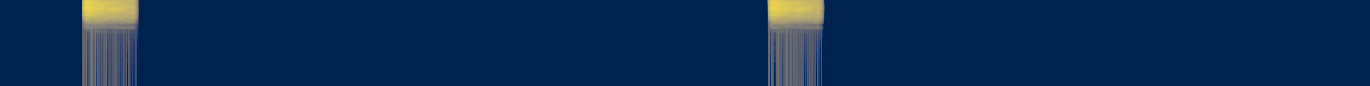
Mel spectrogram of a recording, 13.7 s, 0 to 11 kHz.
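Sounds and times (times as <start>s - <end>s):
70 BPM drum loop with open hi-hat: 0.9s - 1.4s.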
